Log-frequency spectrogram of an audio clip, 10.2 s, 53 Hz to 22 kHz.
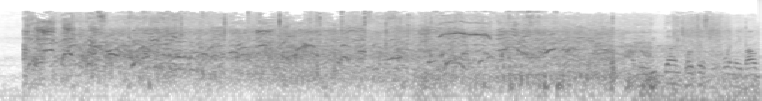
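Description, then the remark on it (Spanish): A dense crowd of protesters in panic at about 9 at night in a town centre after bursts of gunfire, with overlapping frantic shouts and screams over the steady rush and scuffle of many people fleeing, loud and continuous throughout after a brief quiet start. “Asimismo, escuchamos los gritos de pánico entre los asistentes, que corrían despavoridos al no saber de dónde procedían los disparos.”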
